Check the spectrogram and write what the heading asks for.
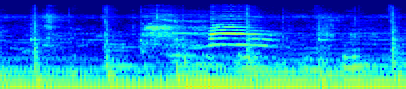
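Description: A leopard cat gives one short meow about a second in, over steady background music.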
